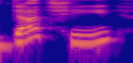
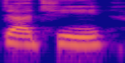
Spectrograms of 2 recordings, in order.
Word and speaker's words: duchy: He began the long process of taking control of his duchy, by the way, or dukedom. It's pronounced duchy. I Googled it 3 times. It's duchy.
